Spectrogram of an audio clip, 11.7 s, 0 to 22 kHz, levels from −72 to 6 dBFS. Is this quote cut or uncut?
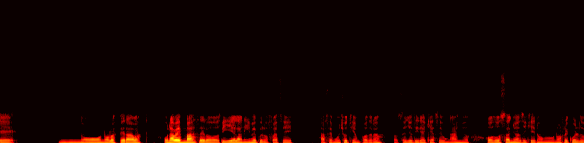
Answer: cut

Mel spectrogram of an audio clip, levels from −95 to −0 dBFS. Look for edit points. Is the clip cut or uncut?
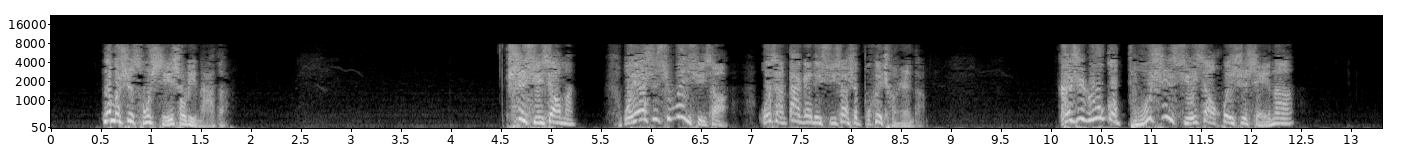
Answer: uncut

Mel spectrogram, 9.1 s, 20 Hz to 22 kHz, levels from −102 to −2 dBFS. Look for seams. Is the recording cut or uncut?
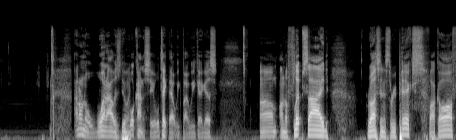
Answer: cut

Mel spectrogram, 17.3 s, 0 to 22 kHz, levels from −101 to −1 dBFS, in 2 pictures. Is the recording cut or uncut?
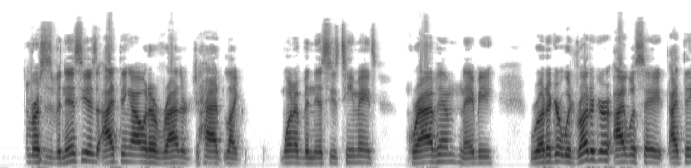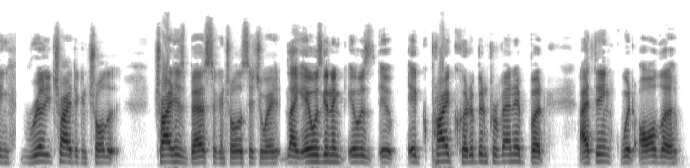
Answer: cut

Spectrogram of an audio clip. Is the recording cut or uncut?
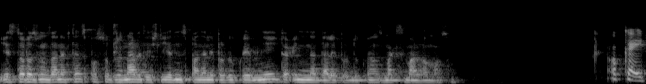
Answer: uncut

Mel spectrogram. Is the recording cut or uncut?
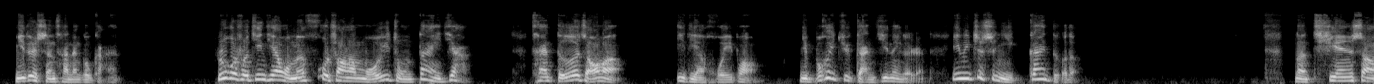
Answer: cut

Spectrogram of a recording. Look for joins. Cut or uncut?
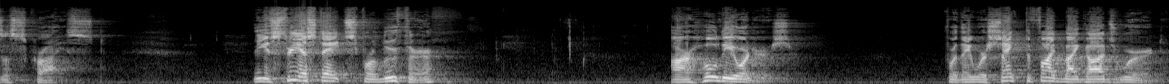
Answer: uncut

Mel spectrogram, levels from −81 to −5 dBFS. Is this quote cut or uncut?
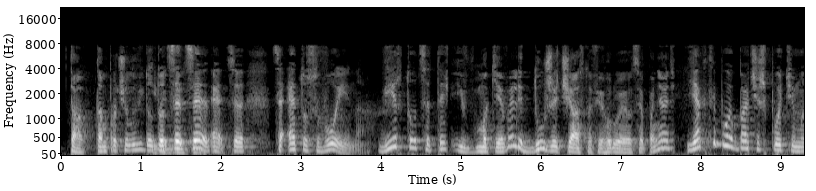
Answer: cut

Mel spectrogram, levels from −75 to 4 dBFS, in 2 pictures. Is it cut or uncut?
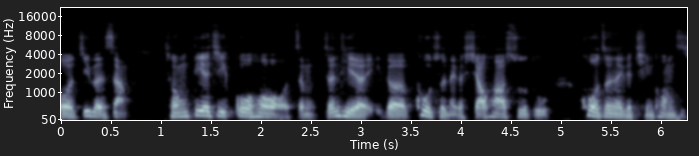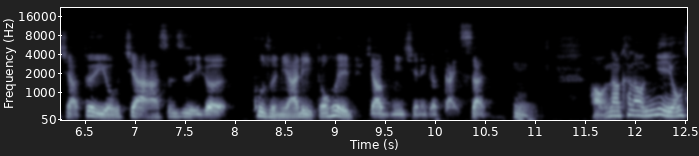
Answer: uncut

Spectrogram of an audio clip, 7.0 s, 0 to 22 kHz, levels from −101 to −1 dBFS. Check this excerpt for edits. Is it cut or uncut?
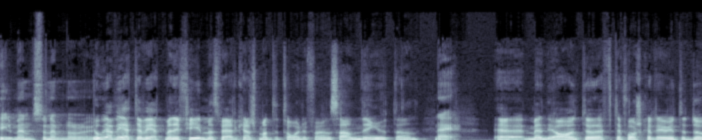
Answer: uncut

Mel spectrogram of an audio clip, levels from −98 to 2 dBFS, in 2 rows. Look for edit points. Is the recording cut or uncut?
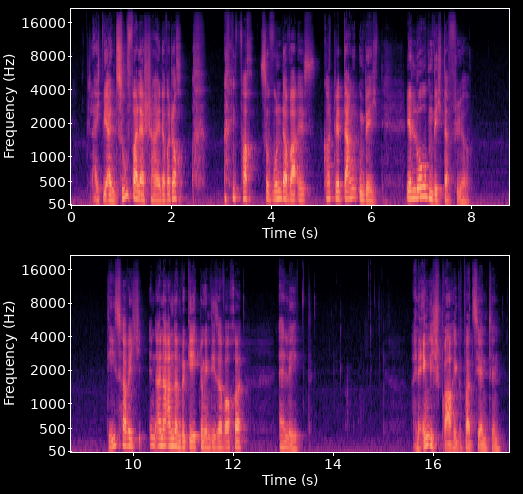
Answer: cut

